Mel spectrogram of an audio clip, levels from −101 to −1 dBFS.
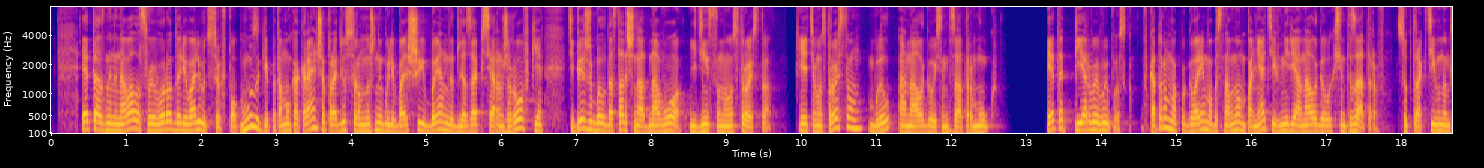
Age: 20-39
